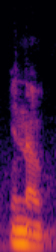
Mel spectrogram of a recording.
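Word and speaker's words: enough: इन words में ओ यू के बाद वर्ड के लास्ट में जी एच आया है और हमने यहाँ पर जी एच का उच्चारण किया है। लेकिन जी एच का जो उच्चारण किया है वो फा लेटर से किया है।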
